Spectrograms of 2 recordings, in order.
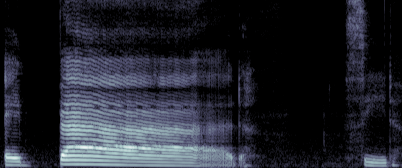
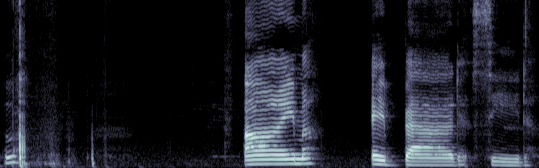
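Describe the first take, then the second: First: Loud, then falling to a whisper; bad seed fading. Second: Loud, slow, proud grumbling seed; bad seed's voice. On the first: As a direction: say it, then let it sink to a whisper. Repeat fades to a whisper. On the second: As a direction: announce it like a confession. Book seed speaks, slow and loud.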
